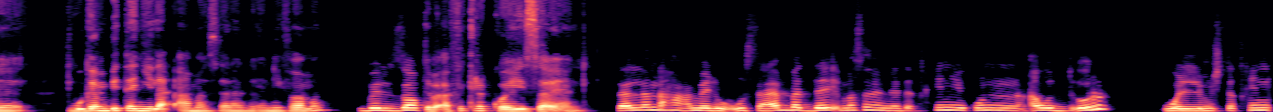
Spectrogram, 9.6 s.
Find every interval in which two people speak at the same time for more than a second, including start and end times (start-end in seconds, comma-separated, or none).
none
